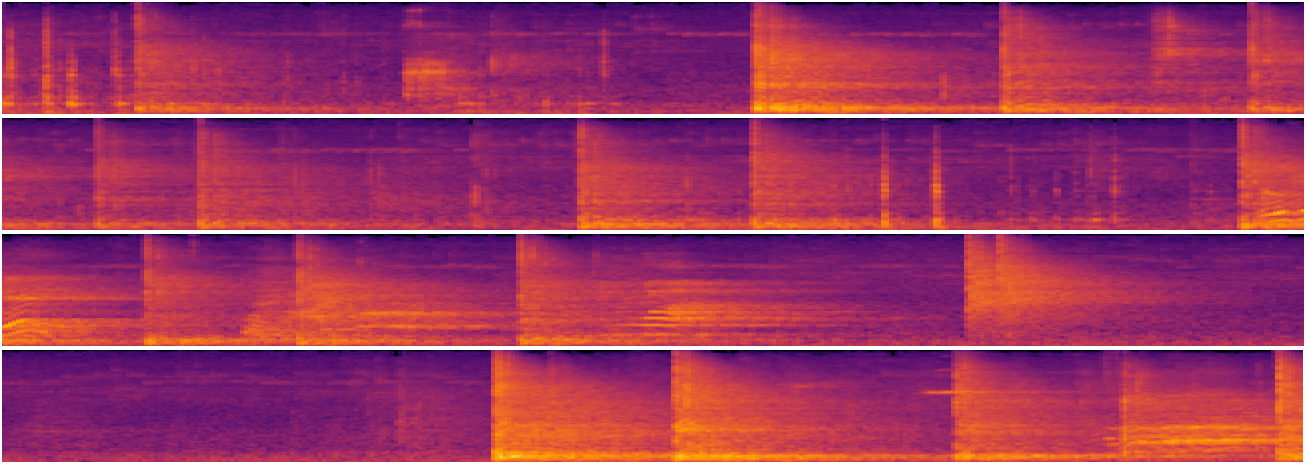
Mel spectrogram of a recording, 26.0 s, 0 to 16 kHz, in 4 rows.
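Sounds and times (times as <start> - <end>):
volleyballs smacking gym floor: 0.0 - 1.5, 3.8 - 11.3, 12.7 - 16.1, 21.5 - 26.0.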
